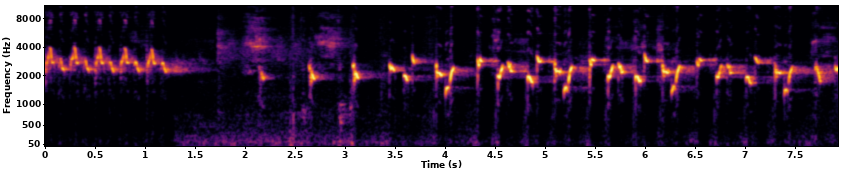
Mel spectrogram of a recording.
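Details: Sooty-headed bulbul (trucukan) long rapid song used to provoke and train other birds: quick wavering warbles at first, a short gap, then a steady stream of sharp chirped notes rising and falling.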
